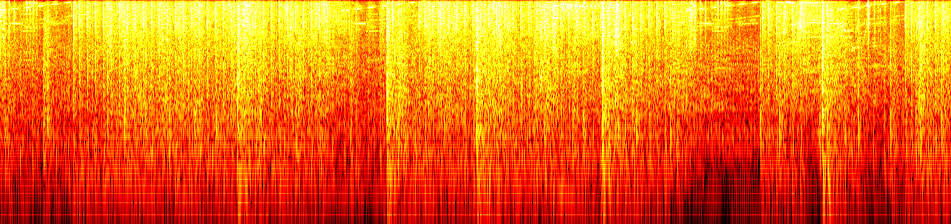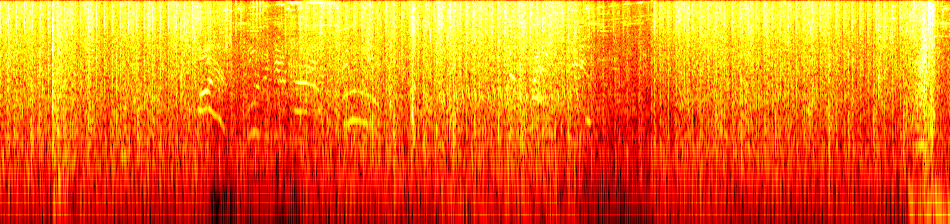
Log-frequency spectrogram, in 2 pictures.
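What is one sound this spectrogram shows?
Gunfire rattles in bursts from a distance.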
